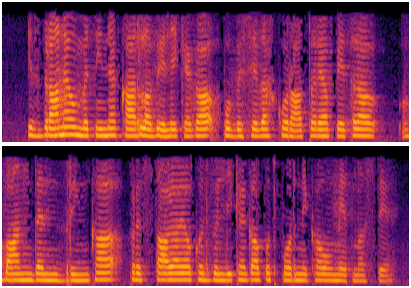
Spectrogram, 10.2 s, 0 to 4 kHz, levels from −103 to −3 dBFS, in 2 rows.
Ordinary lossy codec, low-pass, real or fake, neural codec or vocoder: AAC, 16 kbps; 3.6 kHz; fake; vocoder, 44.1 kHz, 128 mel bands, Pupu-Vocoder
